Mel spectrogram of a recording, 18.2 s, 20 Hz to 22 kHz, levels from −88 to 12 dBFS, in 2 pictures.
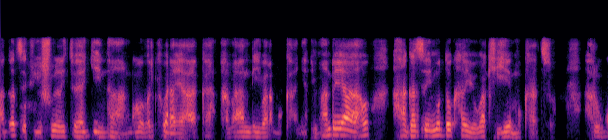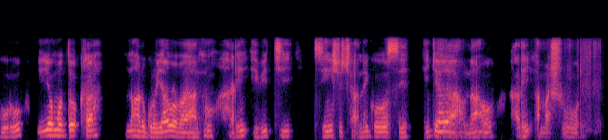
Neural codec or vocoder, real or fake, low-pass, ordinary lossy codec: codec, 24 kHz, 3 kbps, HILCodec; fake; 7.2 kHz; AAC, 48 kbps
